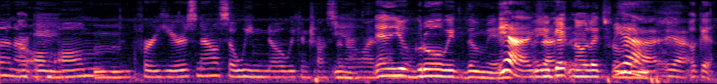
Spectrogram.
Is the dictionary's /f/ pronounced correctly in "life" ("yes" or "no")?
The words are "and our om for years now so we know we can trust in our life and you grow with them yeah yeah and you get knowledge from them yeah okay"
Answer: no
